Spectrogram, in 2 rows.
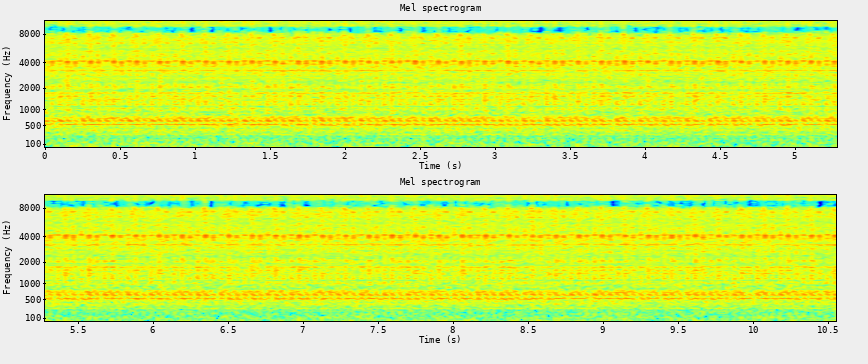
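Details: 2012 Honda Odyssey engine at steady idle: fast, fairly even rattle, about three beats a second, over the engine hum; engine rattle at idle, source unclear.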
